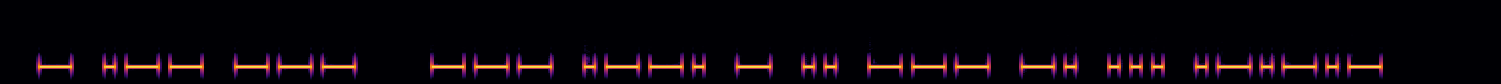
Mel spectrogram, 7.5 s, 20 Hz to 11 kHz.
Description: Morse code, heard as a keyed tone, about 21 wpm, 700 Hz. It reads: TWO OPTIONS.
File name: practice / 22wpm / Sentences with 3-Word Phrases - 22wpm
